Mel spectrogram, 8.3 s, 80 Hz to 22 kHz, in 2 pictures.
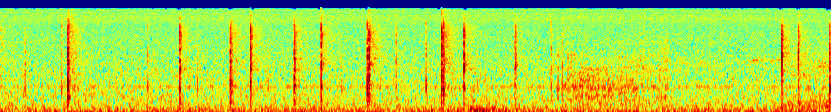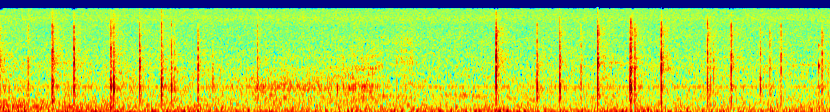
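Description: Long nails scratch the cover of a glossy paper magazine held upright near the face. About thirty sharp, bright, quick nail clicks ring out, with soft papery scraping between them, over a quiet background with a faint steady tone near 900 Hz.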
